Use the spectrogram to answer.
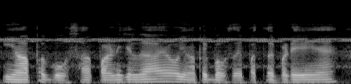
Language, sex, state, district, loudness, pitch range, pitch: Hindi, male, Uttar Pradesh, Shamli, -21 LUFS, 105-115 Hz, 110 Hz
